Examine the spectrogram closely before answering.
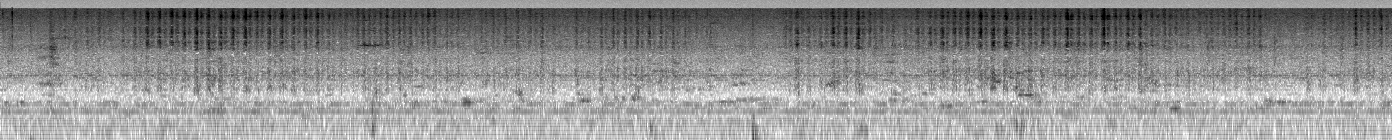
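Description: Faint scratching of a felt-tip marker colouring on paper in short rapid strokes, coming in two spells, with a single sharp click about eleven seconds in.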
